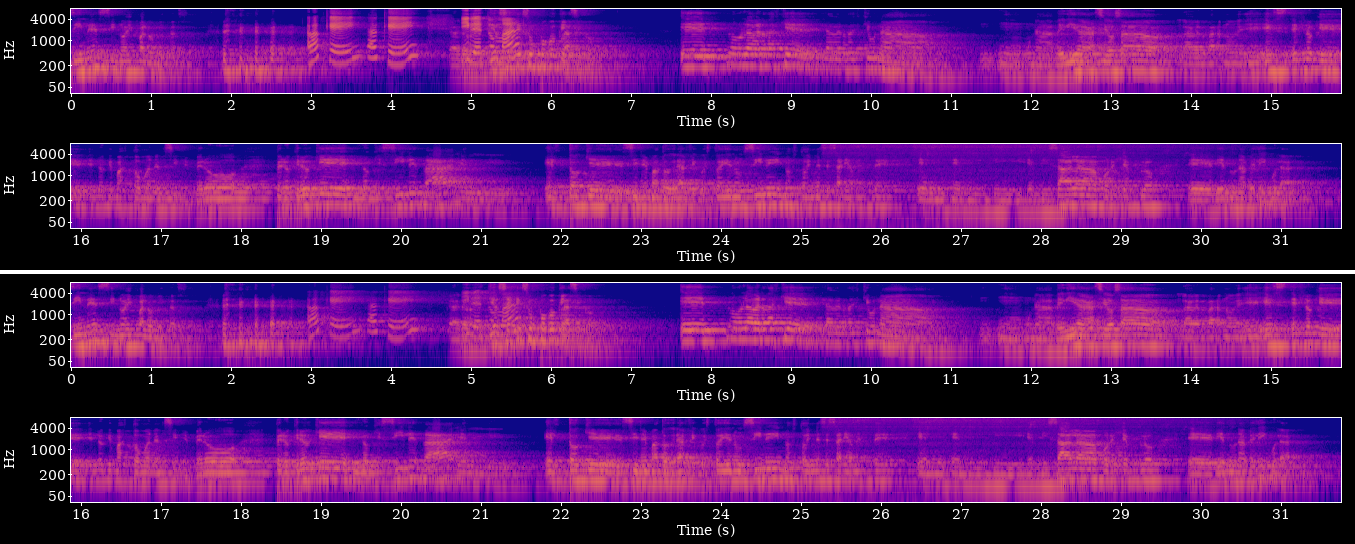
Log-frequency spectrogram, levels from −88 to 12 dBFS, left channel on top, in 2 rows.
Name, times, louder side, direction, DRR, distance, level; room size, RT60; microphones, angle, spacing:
voice 1, 0.0-1.4 1.9-2.8 4.7-6.6 7.6-10.9 11.4-21.3 21.8-31.1, right 1 dB, 60° right, 1 dB, 1.5 m, -35 dB
voice 2, 3.0-5.6, left 9 dB, 70° left, 13 dB, 0.4 m, -32 dB
sound 1, 25.2-30.8, right 1 dB, 85° right, 5.0 m, -51 dB
19.5 x 15.0 x 4.0 m, 2.2 s
head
